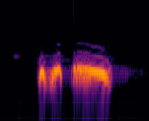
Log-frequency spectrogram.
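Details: A single cooing phrase from a spotted dove used as a lure for wild doves: two brief hollow notes, a short pause, then a longer descending coo. There is no other sound.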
